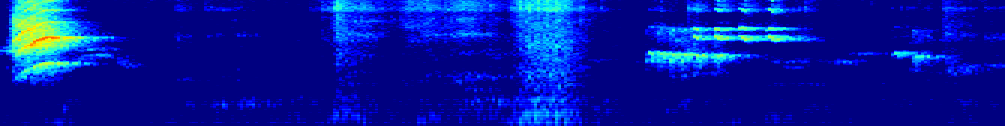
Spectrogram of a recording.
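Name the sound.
birds chirping and singing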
